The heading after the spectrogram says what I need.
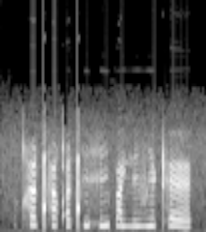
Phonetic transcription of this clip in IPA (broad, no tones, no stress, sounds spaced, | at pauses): qʰ i ǃʰ ɛ qʼ i ǃʰ i h i p a j n i v i ʈʰ ɛ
